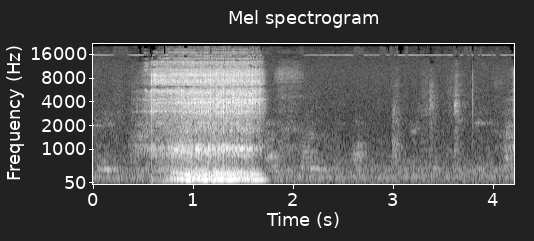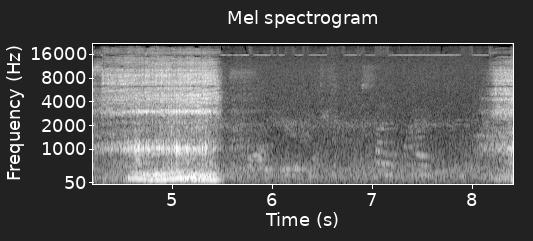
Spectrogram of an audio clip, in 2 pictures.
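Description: Loud, harsh, rattling snores on each breath in, about 16 a minute, with quiet pauses between; heavy snoring.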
